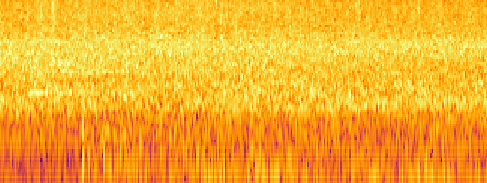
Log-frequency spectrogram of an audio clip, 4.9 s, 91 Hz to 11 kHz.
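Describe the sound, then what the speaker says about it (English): Rain falls on a baseball field in MLB The Show 24, a steady, even wash of dense hiss with no breaks, with no voices over it. "the field's not going to be able to hold up if the rain gets any worse than this"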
